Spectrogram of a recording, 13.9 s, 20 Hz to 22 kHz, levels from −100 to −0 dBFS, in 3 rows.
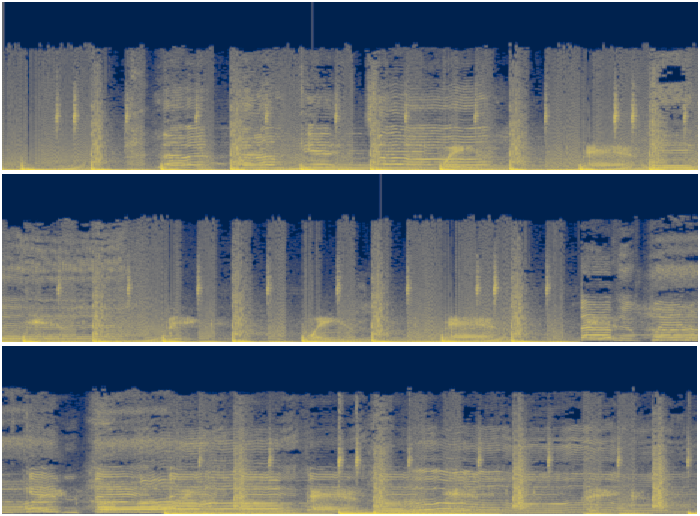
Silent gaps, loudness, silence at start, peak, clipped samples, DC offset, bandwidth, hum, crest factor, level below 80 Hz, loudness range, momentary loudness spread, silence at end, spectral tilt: none; -13 LUFS; 0 s; 0 dBFS; under 0.1%; under 0.1%; 15.5 kHz; none; 10 dB; -12 dBFS; 2 LU; 6 LU; 0 s; -4.5 dB/octave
